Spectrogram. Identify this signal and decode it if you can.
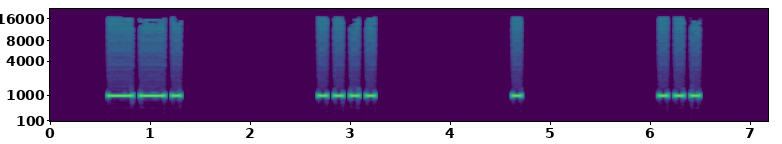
Morse code, heard as a keyed tone, about 15 wpm, spaced as for 5 wpm, 1000 Hz. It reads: GHES
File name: qotdfiles / 5wpm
